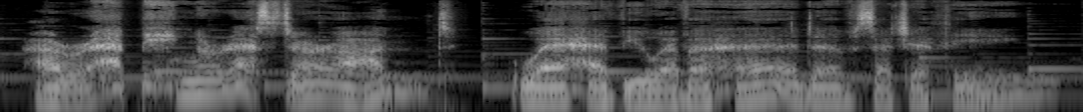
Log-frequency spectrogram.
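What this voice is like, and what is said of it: Evil witch voice. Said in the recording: “put on your evil witch voice”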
